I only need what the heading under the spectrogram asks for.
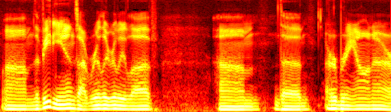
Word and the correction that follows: Amburana: or Ambriana, however you want to pronounce Am- it. Amburana. Ambriana, yeah.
